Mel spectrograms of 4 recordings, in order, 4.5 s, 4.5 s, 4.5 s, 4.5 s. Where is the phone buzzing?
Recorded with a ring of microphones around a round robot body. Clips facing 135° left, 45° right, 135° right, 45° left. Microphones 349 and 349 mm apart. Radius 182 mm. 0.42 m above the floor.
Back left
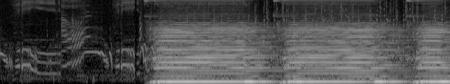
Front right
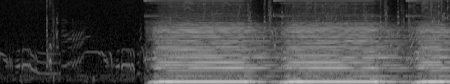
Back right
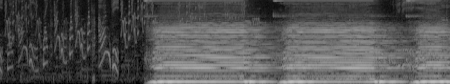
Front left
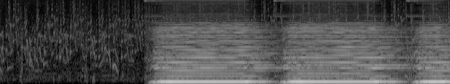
115° right, 1.1 m.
